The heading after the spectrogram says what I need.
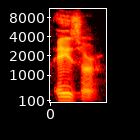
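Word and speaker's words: ezer: a help same word the word is azer rhymes with razor yeah so God is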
